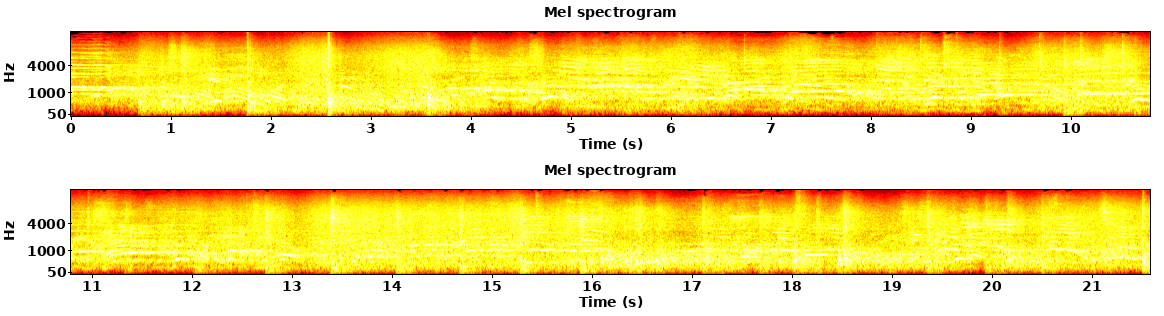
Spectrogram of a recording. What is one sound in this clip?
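Bodies thud onto a wrestling ring's canvas.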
